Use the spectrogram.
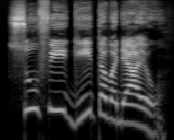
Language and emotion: Sindhi, neutral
